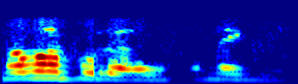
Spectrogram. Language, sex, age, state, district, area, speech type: Odia, male, 45-60, Odisha, Nabarangpur, rural, conversation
